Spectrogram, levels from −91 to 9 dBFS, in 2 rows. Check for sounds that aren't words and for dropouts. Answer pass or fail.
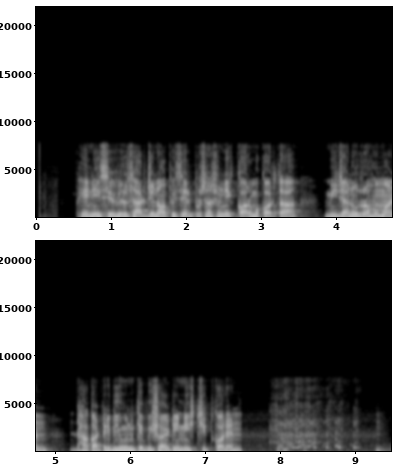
fail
